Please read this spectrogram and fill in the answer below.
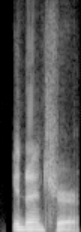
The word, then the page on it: indenture: American English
